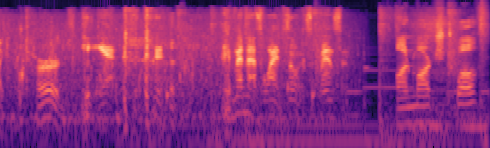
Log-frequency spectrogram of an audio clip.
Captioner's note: coughing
